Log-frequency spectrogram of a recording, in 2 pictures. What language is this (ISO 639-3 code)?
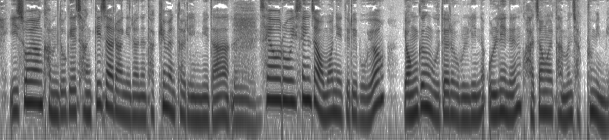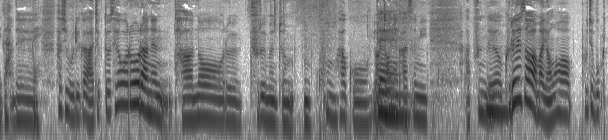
kor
